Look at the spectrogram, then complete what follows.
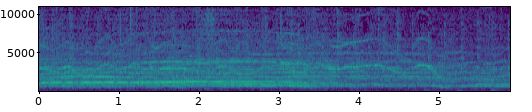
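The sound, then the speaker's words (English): A large audience cheers and whoops continuously for the backup dancers, many overlapping voices rising and falling over a steady crowd roar that stays loud for the full stretch, with applause mixed in. “Y'all give our backup dancers here another big round of applause.”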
